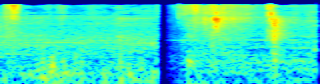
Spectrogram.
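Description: Footsteps and knocks on a commuter train's metal entry step as people climb aboard, over a low rumble. The sound drops out sharply for a moment about halfway through.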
